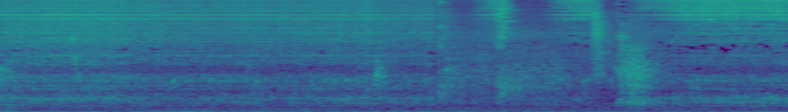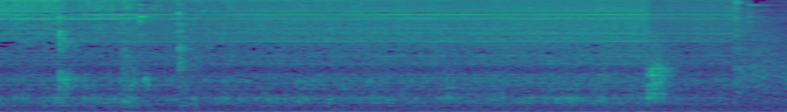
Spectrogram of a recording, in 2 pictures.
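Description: Metal tongs clink and scrape as they are handled.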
